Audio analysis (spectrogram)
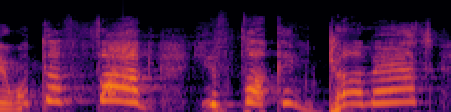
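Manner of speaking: very high falsetto outrage; mock her cursing in a squealing voice; imitated angry girl. Girl insulting the man who took her shot, mock falsetto fury. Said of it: "And she's like".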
